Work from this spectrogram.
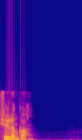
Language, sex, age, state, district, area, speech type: Dogri, female, 30-45, Jammu and Kashmir, Reasi, urban, spontaneous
